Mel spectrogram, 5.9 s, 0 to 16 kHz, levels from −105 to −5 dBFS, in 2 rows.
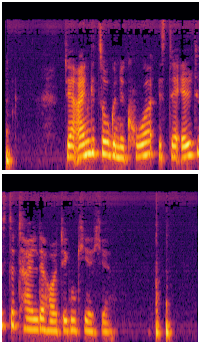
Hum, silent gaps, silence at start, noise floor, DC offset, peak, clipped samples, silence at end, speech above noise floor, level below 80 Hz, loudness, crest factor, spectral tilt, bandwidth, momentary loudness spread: none; none; 0.05 s; -60 dBFS; under 0.1%; -4 dBFS; under 0.1%; 0.4 s; 41 dB; -54 dBFS; -20 LUFS; 18 dB; -7 dB/octave; 11.5 kHz; 15 LU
